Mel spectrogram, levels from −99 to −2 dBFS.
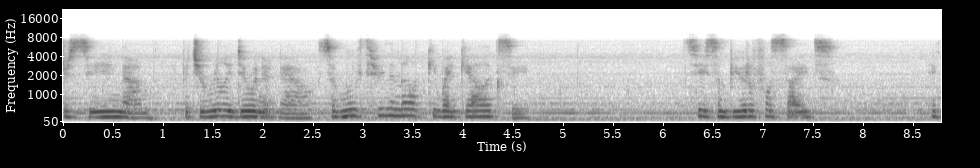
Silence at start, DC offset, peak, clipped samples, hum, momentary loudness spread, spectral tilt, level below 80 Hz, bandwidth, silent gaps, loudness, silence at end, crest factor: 0 s; under 0.1%; -24 dBFS; under 0.1%; none; 21 LU; -5 dB/octave; -90 dBFS; 8.8 kHz; none; -39 LUFS; 0 s; 16 dB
